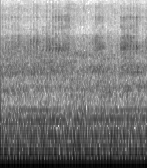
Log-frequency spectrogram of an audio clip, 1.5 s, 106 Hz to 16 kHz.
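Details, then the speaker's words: Porsche 944 first start after sitting over 10 years: deep steady idle with a fast, loose buzzing rattle from something underneath, source not yet found; rattle at idle. "Let's see if this will start up after being sat for over 10 years. Something under here is rattling like a good."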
